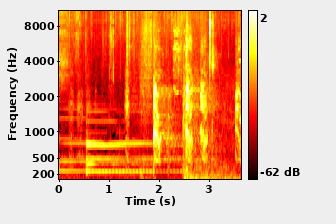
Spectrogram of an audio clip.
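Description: A video game dog barks and yips a few times in short bursts, clear, over a sustained tonal drone and soft background game sounds.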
